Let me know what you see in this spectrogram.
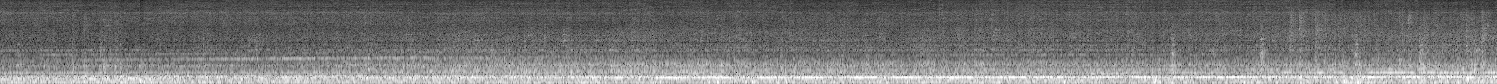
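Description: Steady running noise of a moving electric train heard from inside the carriage, with a hum that slowly rises in pitch and a few sharp clicks near the end. A freight train of tank wagons runs close alongside.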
